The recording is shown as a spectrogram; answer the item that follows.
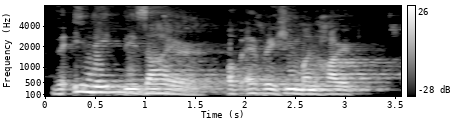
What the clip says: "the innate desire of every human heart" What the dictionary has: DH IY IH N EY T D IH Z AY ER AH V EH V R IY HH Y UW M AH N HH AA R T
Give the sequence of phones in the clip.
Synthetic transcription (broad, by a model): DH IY IH N EY T D IH Z AY ER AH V EH V R IY HH Y UW M AH N HH AA R T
